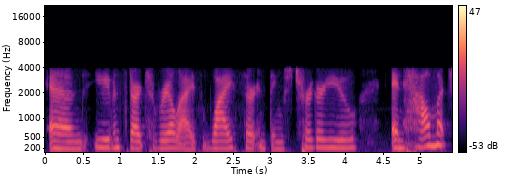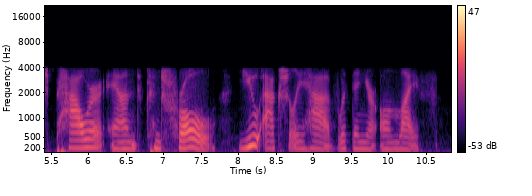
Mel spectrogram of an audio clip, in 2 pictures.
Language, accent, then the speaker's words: English; East Coast, United States; now in San Diego, United States; And as many of you know, I grew up on the East Coast. But out here in San Diego, we don't have the experience of seasons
